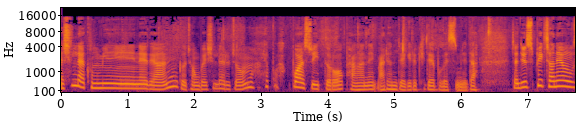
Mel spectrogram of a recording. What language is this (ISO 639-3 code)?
kor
